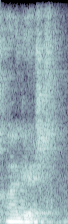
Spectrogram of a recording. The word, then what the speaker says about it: Kwakiutl: Buckwheat on the west coast of British Columbia among the Kwakiutl people, which is spelled Kwakiutl, but pronounced Kwagist, who speak a language, Kwakwakawak, and it's a west coast language, it's not Salish.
